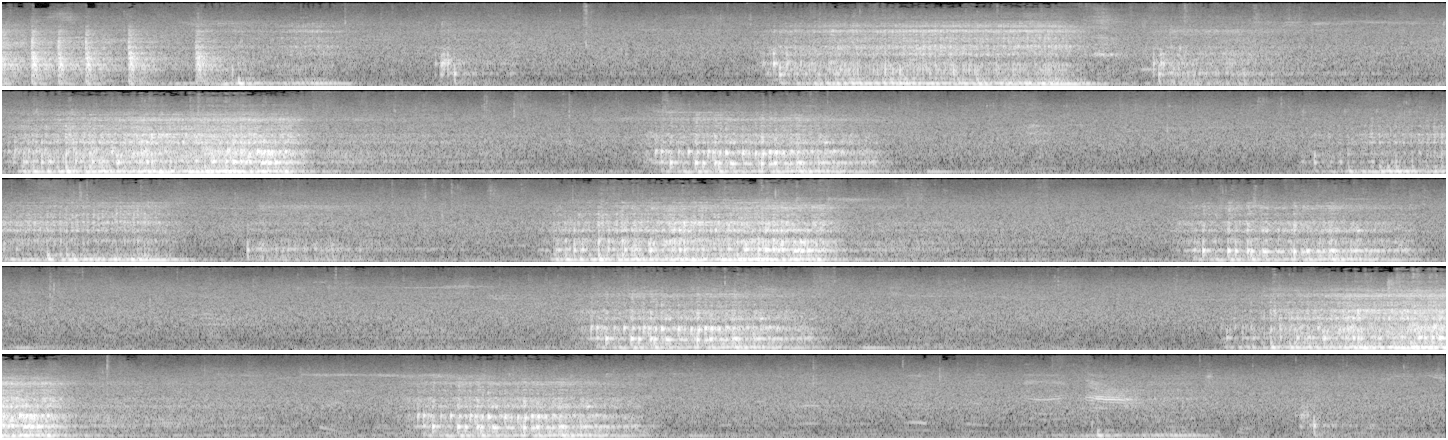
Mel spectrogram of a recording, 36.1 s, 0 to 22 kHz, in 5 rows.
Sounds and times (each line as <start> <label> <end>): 0.0 voices 36.1
0.0 wind 36.1
0.1 rain 36.1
